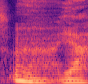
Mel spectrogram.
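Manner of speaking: not sounding excited. Answering whether excited enough to give the synopsis, unexcited flat answer. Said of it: "that didn't sound so excited".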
